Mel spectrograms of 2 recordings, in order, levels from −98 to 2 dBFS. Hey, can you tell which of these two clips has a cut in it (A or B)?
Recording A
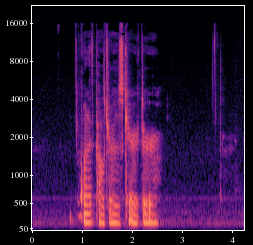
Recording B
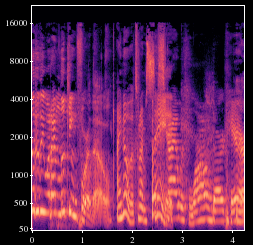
B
